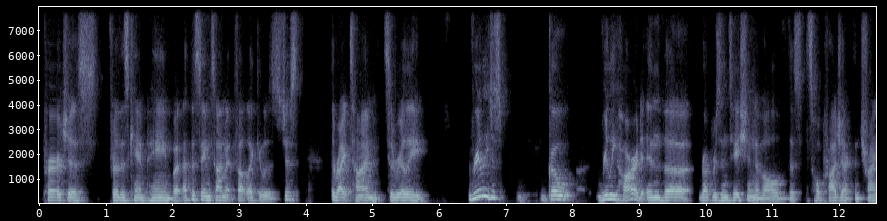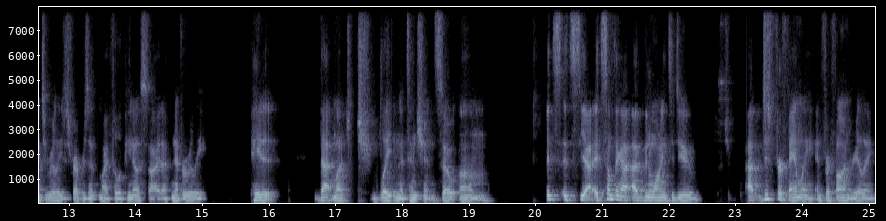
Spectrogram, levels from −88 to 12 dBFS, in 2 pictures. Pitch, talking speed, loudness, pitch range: 120 Hz, 175 wpm, -24 LUFS, 115-130 Hz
